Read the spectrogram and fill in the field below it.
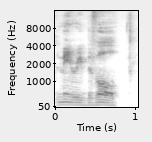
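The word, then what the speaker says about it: Dmitry Bivol: And then he lost to Demetrius Bevole or Deiri Bevol. That's how you properly pronounce it.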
